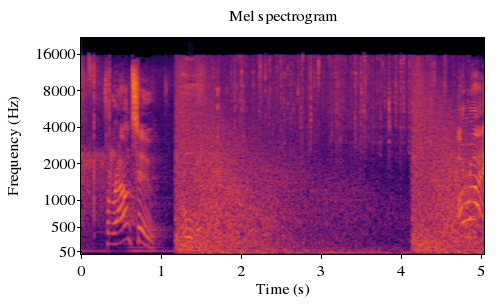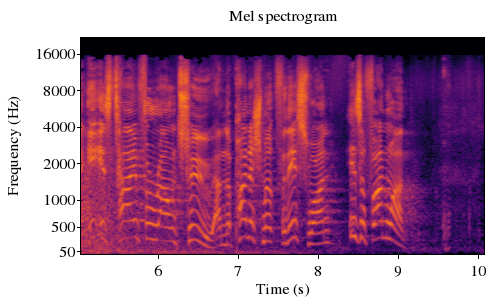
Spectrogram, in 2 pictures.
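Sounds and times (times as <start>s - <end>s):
deep explosion blast: 1.2s - 8.4s.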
